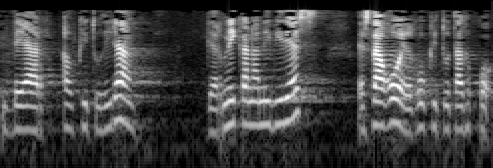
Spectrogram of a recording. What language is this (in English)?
Basque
